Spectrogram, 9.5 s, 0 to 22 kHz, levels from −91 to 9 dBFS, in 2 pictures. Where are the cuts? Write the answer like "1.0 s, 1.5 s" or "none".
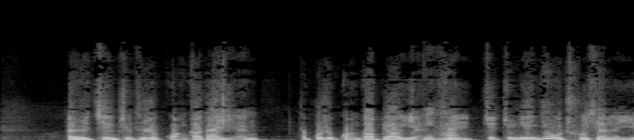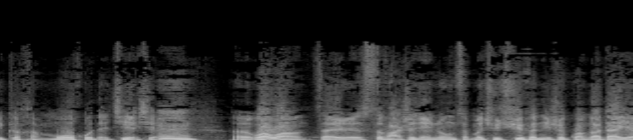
none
